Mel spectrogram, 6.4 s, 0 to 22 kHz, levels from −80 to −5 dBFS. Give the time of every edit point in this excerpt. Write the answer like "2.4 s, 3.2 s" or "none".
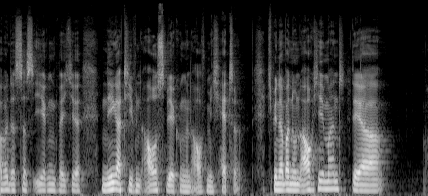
5.2 s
